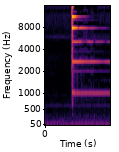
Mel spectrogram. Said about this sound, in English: I jumped as a loud bell tolled throughout the room, though no one else seemed to share my reaction.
